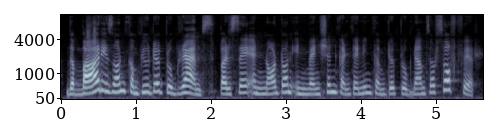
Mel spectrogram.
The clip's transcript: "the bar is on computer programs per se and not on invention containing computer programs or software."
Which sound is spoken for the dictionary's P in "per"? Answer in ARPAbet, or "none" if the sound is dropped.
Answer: P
